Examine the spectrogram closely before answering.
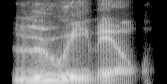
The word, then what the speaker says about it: Louisville: about an hour South lville Louisville for the UN for Out of Towners yeah that's how they say it's l Lille l l and our South Lille Lambert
